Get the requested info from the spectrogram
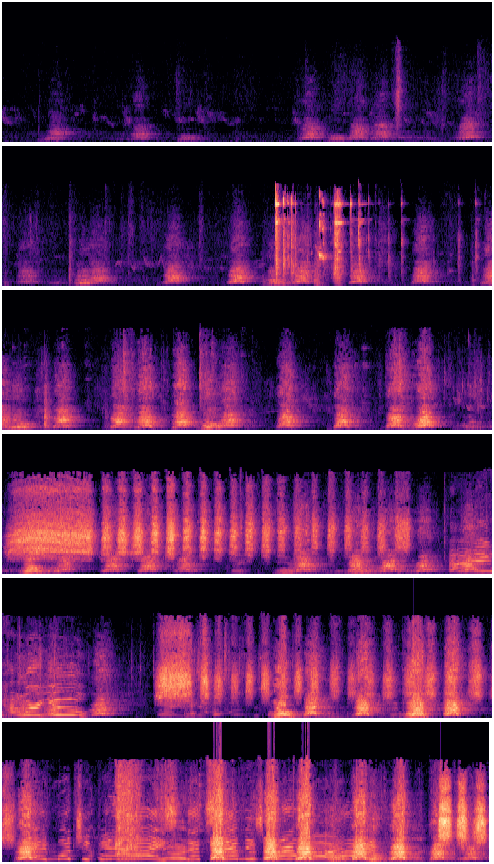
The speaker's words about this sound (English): My dog is barking.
